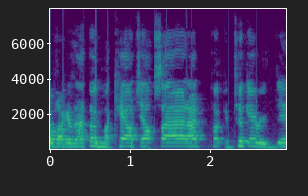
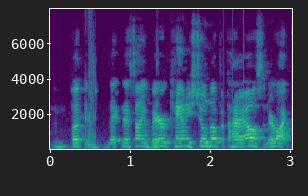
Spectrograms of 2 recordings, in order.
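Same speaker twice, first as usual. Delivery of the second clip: ordinary talk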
